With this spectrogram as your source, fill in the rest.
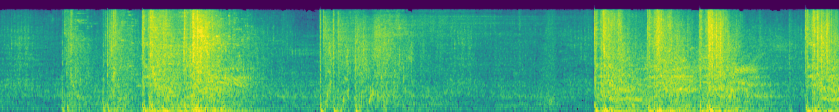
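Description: A heavy weapon swings and strikes with loud whooshing blasts.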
